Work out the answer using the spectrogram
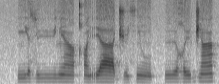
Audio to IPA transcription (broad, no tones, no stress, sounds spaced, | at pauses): nʲ ɜ z yː lʲ ãː qʰ ɔ̃ rʲ aː d͡ʒ ʉ sʲ ũ | ʉː ʁ y d͡ʒ ã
